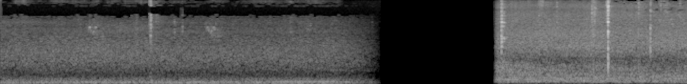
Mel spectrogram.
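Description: A shovel chops and scrapes into soil.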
